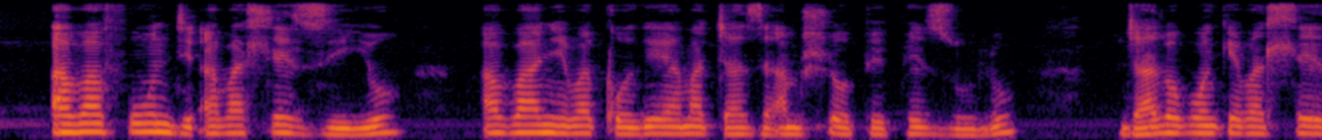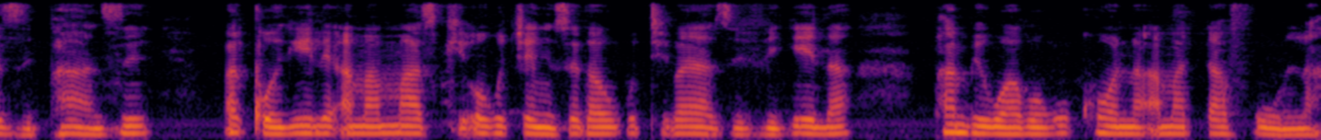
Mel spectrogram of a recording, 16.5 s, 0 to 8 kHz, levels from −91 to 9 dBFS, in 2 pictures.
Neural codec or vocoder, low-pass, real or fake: vocoder, 24 kHz, 100 mel bands, Vocos; 7.2 kHz; fake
